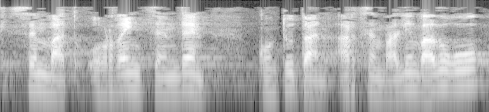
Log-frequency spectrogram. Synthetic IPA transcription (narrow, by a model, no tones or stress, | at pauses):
se̞mbat̪o̞ɾðajnt͡se̞nd̪e̞ŋ | ko̞nt̪ut̪ana̰ɾt͡se̞mbald̪imbaðuɣ̞u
